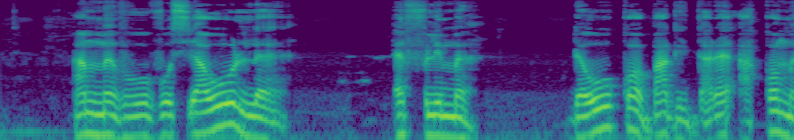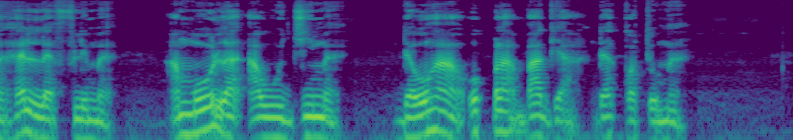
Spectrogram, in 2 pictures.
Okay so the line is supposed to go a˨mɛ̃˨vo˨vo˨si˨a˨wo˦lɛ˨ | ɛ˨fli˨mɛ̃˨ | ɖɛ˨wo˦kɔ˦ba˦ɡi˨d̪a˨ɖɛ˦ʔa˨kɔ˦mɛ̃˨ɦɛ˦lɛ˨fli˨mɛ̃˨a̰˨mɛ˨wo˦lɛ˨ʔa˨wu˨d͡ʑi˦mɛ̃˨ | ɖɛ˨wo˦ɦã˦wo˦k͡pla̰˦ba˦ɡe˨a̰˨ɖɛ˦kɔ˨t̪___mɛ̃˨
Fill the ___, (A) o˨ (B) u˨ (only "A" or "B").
A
